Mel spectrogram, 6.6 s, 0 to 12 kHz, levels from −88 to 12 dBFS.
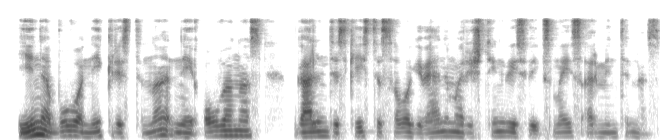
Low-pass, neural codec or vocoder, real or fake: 7.2 kHz; none; real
